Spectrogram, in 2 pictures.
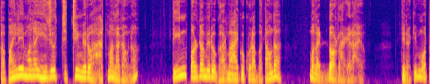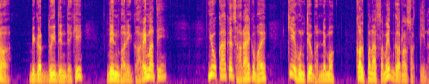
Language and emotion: Nepali, fearful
